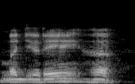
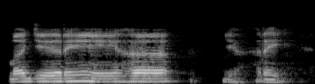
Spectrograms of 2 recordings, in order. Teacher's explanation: Contohnya dari Al-Quran, majreha ya, ini yang biasanya dibaca ro, ini imalah namanya. Alifnya dibaca imalah, dibaca miring jadi e ya. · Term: al-alifu al-mumalah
